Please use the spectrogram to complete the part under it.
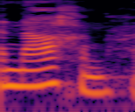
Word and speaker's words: Nachen: Der Nachen heißt das Gedicht. – Wie schreibt man das? – N-A, also wie Nacht, Nachen und dann E-N dran, also ohne das T in der Nacht.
